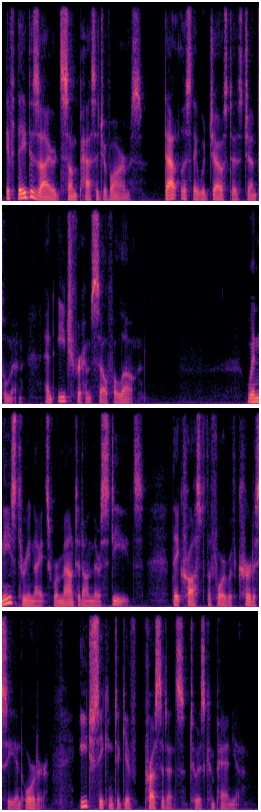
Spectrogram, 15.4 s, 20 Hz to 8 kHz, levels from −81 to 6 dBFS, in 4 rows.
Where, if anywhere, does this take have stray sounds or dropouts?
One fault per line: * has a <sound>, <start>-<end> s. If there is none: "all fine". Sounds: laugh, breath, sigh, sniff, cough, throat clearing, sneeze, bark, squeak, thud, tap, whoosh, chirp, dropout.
all fine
